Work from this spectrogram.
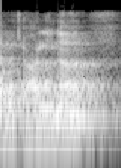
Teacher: لام ساکن پہ اظہار، نن میں ادغام شمسی مع الغنہ ہے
